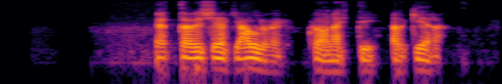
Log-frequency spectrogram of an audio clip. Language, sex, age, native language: Icelandic, male, 20-29, Icelandic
